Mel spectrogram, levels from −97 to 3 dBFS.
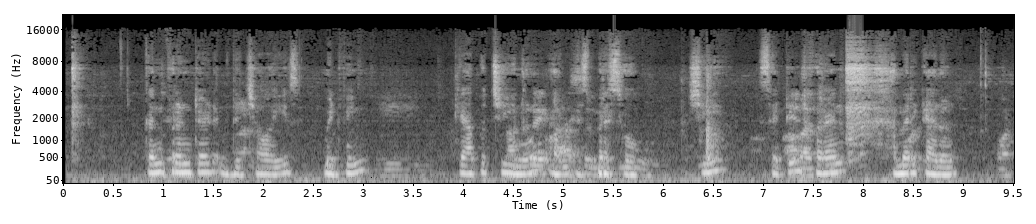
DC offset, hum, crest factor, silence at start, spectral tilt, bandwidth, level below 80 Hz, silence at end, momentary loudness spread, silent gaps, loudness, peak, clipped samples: under 0.1%; none; 18 dB; 0.05 s; -3.5 dB/octave; 17 kHz; -36 dBFS; 0 s; 16 LU; none; -15 LUFS; 0 dBFS; under 0.1%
